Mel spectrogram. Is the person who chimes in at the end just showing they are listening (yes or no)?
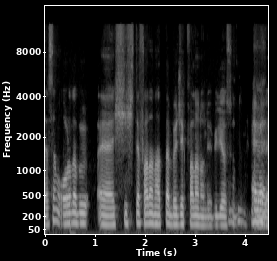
yes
